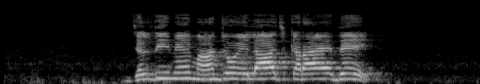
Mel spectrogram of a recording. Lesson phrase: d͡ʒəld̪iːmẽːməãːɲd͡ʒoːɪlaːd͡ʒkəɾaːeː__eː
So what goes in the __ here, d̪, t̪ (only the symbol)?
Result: d̪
